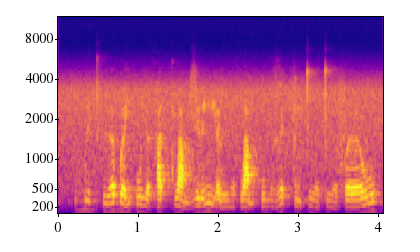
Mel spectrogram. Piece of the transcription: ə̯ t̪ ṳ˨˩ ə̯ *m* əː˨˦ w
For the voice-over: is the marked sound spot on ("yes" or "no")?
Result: no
